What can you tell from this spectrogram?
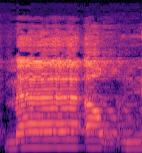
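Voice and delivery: "ما اغنی" recited very slowly with a thin ne at the end; long drawn "ما اغنی", nun kept light. Shown as a demonstration. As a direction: Quran teacher elongating "ما اغنی" with a light nun. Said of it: "ہم اب اسے light کریں گے".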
